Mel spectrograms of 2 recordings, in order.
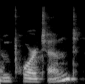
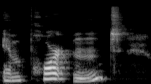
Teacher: Americans will typically say important where they will stop that T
